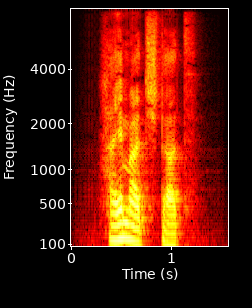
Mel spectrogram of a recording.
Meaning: hometown
- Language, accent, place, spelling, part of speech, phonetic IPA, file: German, Germany, Berlin, Heimatstadt, noun, [ˈhaɪ̯matˌʃtat], De-Heimatstadt.ogg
